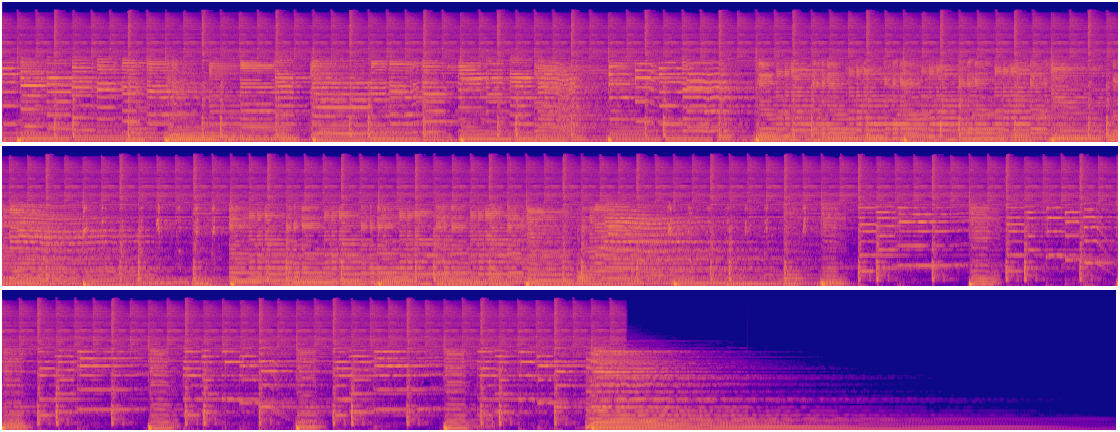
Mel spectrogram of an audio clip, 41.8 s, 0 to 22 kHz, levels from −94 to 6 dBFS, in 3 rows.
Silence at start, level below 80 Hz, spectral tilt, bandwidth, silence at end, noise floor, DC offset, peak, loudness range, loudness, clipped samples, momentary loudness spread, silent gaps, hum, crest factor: 0 s; -34 dBFS; -3 dB/octave; 17.5 kHz; 1.8 s; -62 dBFS; under 0.1%; -6 dBFS; 3 LU; -23 LUFS; under 0.1%; 6 LU; none; none; 20 dB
